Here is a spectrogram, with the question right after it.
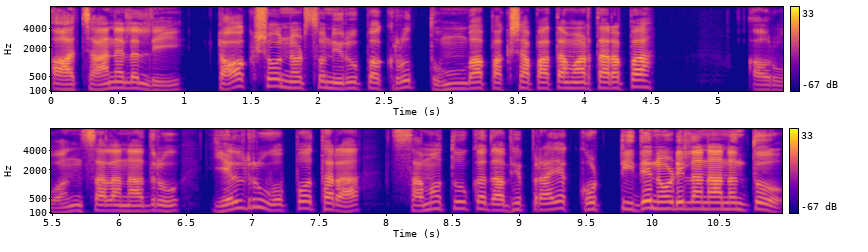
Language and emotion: Kannada, disgusted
